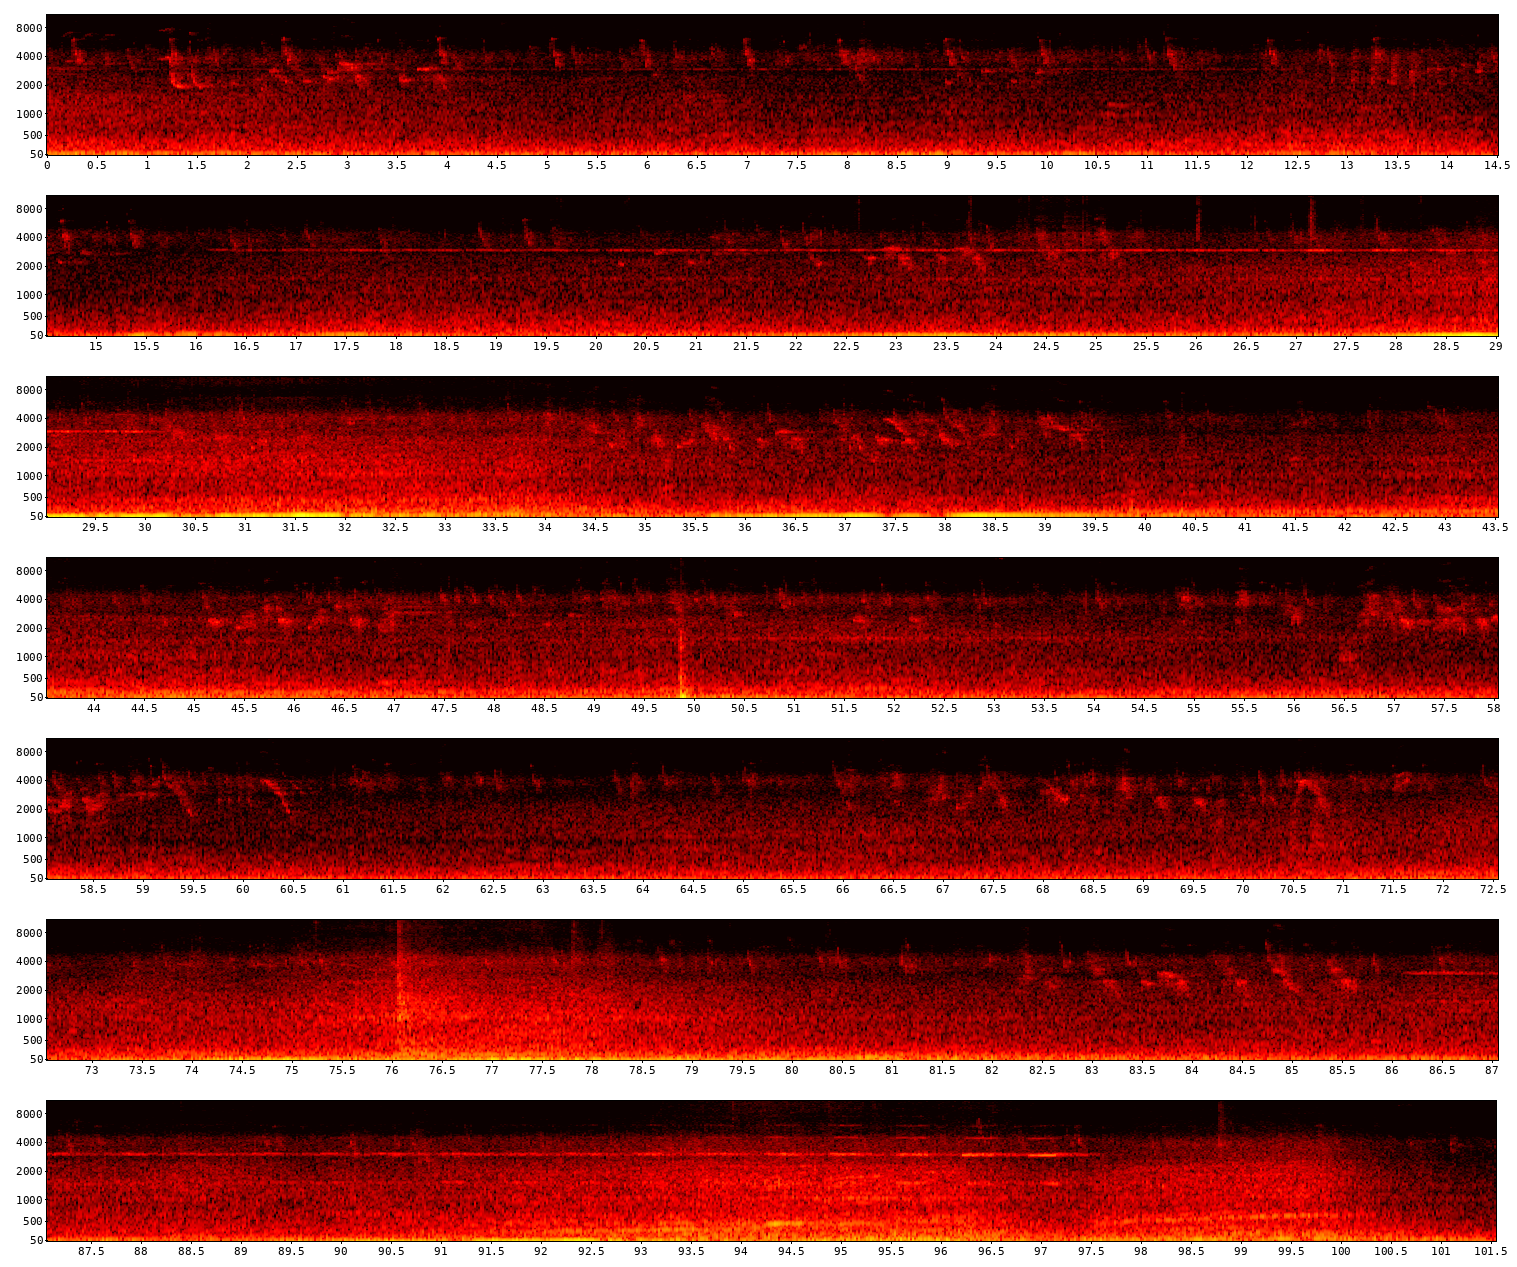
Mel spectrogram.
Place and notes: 四湖參天宮, Sihu Township, Yunlin County - Square in front of the temple
Square in front of the temple, traffic Sound, Bird sound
